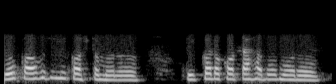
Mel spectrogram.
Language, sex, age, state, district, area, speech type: Odia, female, 60+, Odisha, Gajapati, rural, conversation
